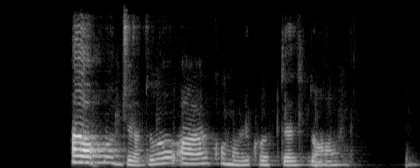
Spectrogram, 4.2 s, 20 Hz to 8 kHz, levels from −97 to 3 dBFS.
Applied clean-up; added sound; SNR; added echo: neural mask model DeepFilterNet 3.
